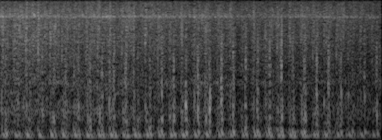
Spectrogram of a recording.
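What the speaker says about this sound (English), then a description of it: "A Chinook lands at Boscombe Down for an exercise with a difference." A Chinook twin-rotor helicopter landing at Boscombe Down airfield, its heavy rhythmic blade thudding loud and close, pulsing steadily throughout with no talk over it.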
